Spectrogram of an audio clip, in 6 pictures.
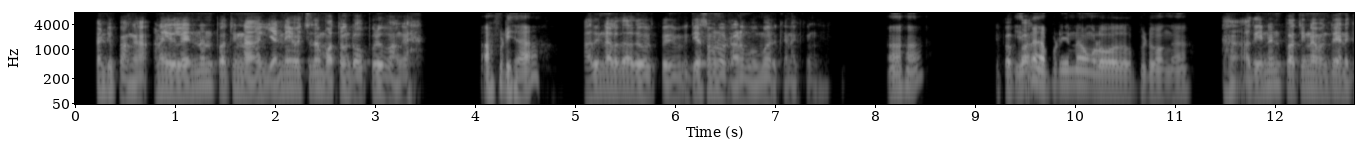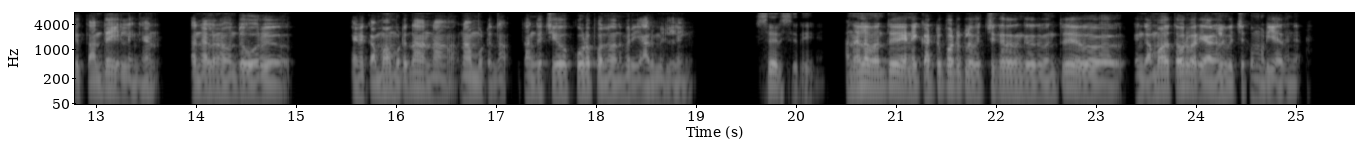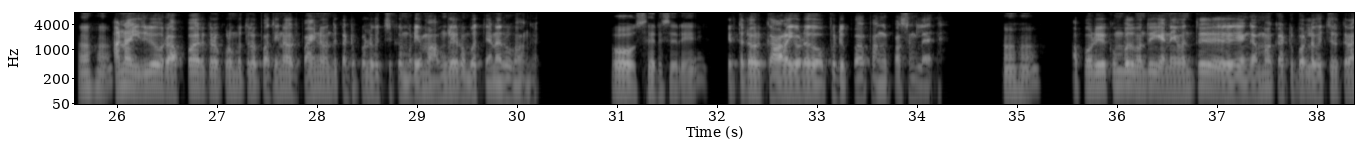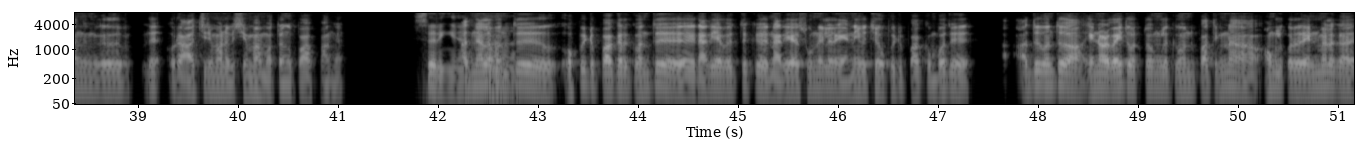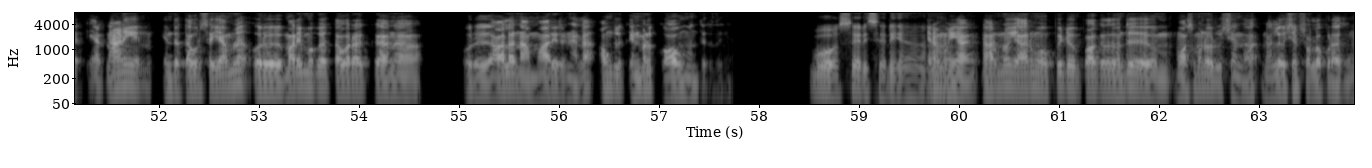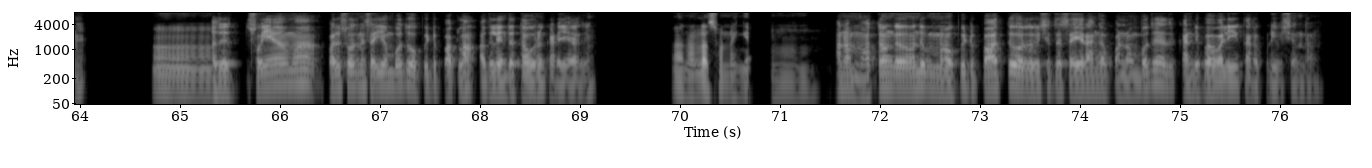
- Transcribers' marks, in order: laughing while speaking: "அப்படியா!"; in English: "நார்மலா"
- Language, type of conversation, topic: Tamil, podcast, மற்றவர்களுடன் உங்களை ஒப்பிடும் பழக்கத்தை நீங்கள் எப்படி குறைத்தீர்கள், அதற்கான ஒரு அனுபவத்தைப் பகிர முடியுமா?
